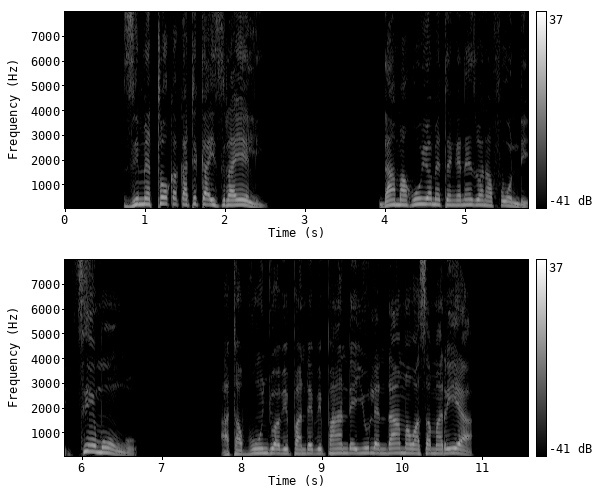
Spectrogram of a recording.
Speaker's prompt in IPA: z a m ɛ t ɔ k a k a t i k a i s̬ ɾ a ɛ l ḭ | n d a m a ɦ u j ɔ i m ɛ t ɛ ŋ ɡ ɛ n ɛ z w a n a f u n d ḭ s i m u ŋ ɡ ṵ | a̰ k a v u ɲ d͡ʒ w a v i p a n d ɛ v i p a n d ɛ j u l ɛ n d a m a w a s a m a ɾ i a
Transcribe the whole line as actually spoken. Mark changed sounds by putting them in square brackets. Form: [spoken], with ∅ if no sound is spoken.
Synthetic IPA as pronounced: z [i] m ɛ t ɔ k a k a t i k a i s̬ ɾ a ɛ l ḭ | n d a m a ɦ u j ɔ [a] m ɛ t ɛ ŋ ɡ ɛ n ɛ z w a n a f u n d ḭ s i m u ŋ ɡ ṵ | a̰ [t] a v u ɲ d͡ʒ w a v i p a n d ɛ v i p a n d ɛ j u l ɛ n d a m a w a s a m a ɾ i a

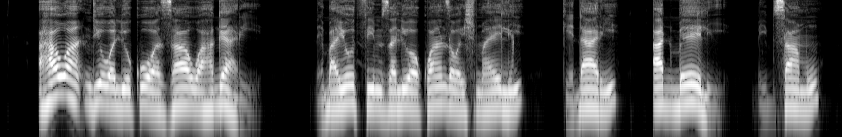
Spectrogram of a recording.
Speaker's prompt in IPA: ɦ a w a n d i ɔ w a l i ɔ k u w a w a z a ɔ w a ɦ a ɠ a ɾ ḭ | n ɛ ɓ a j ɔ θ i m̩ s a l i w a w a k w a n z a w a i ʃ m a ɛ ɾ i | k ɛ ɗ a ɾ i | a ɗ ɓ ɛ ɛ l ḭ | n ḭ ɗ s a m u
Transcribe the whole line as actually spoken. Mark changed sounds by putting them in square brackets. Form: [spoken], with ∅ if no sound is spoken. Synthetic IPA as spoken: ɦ a w a n d i ɔ w a l i ɔ k u w a w a z a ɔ w a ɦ a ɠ a ɾ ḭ | n ɛ ɓ a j ɔ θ i m̩ [z] a l i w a w a k w a n z a w a i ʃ m a ɛ [l] i | k ɛ ɗ a ɾ i | a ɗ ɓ ɛ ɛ l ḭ | n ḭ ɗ s a m u

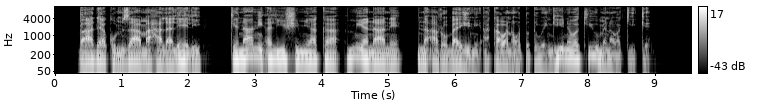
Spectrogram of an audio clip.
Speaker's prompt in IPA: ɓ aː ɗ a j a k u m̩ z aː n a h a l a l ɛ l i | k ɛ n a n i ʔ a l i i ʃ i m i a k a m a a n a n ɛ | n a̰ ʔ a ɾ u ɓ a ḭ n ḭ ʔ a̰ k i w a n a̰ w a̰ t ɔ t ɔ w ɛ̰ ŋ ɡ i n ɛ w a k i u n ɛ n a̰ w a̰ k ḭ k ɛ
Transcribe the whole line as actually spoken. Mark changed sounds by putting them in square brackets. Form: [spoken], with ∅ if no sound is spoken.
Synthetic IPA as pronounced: ɓ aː ɗ a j a k u m̩ z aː [m] a h a l a l ɛ l i | k ɛ n a n i ʔ a l i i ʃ i m i a k a m [i] a n a n ɛ | n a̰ ʔ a ɾ [ɔ] ɓ a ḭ n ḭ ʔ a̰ k [a] w a n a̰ w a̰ t ɔ t ɔ w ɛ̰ ŋ ɡ i n ɛ w a k i u [m] ɛ n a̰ w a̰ k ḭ k ɛ

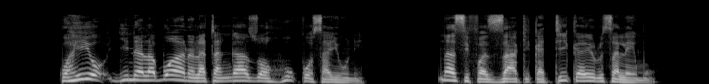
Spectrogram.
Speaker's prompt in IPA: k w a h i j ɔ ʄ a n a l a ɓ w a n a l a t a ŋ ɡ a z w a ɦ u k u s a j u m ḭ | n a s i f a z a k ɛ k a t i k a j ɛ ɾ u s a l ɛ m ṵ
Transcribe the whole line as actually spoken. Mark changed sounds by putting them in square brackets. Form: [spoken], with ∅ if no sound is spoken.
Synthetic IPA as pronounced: k w a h i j ɔ ʄ [i] n a l a ɓ w a n a l a t a ŋ ɡ a z w a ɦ u k [ɔ] s a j u [n] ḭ | n a s i f a z a k ɛ k a t i k a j ɛ ɾ u s a l ɛ m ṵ

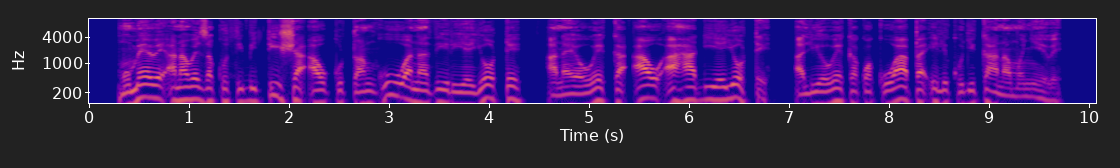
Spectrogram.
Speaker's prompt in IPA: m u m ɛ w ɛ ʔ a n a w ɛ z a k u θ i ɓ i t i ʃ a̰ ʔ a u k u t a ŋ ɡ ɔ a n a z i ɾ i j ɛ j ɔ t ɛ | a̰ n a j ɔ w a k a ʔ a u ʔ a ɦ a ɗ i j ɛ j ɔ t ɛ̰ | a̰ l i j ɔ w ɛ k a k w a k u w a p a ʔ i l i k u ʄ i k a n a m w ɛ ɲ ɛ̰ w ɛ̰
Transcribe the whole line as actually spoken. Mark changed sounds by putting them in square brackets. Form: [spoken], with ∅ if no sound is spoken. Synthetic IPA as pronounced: m u m ɛ w ɛ ʔ a n a w ɛ z a k u θ i ɓ i t i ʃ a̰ ʔ a u k u t a ŋ ɡ [u] a n a [ð] i ɾ i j ɛ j ɔ t ɛ | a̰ n a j ɔ w [ɛ] k a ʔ a u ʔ a ɦ a ɗ i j ɛ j ɔ t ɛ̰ | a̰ l i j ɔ w ɛ k a k w a k u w a p a ʔ i l i k u ʄ i k a n a m w ɛ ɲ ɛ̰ w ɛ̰

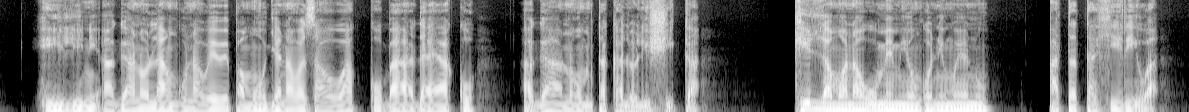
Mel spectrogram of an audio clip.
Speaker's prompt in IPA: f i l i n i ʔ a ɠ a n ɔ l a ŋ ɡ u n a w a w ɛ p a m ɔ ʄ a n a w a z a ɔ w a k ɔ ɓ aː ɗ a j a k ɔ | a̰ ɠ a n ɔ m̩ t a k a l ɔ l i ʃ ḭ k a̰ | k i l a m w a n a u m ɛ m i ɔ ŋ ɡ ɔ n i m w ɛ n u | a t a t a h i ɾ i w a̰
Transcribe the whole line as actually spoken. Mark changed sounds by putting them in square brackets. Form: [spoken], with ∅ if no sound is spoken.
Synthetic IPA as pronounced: [h] i l i n i ʔ a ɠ a n ɔ l a ŋ ɡ u n a w [ɛ] w ɛ p a m ɔ ʄ a n a w a z a ɔ w a k ɔ ɓ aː ɗ a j a k ɔ | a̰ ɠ a n ɔ m̩ t a k a l ɔ l i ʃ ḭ k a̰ | k i l a m w a n a u m ɛ m i ɔ ŋ ɡ ɔ n i m w ɛ n u | a t a t a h i ɾ i w a̰

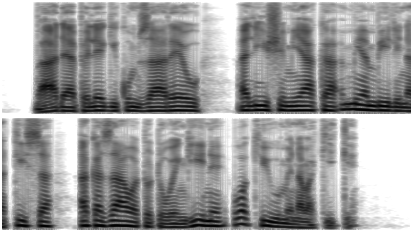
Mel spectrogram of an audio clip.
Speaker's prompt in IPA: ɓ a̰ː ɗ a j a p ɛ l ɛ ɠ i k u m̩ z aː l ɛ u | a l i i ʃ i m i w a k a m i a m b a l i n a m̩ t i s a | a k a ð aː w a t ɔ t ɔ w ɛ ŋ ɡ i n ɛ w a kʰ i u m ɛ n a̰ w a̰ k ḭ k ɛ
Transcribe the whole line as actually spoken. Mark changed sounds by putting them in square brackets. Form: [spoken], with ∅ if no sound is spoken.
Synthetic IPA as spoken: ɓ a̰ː ɗ a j a p ɛ l ɛ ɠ i k u m̩ z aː [ɾ] ɛ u | a l i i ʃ i m i [∅] a k a m i a m b [i] l i n a [∅] t i s a | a k a [z] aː w a t ɔ t ɔ w ɛ ŋ ɡ i n ɛ w a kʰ i u m ɛ n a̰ w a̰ k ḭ k ɛ

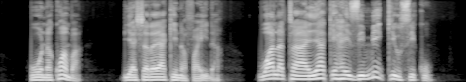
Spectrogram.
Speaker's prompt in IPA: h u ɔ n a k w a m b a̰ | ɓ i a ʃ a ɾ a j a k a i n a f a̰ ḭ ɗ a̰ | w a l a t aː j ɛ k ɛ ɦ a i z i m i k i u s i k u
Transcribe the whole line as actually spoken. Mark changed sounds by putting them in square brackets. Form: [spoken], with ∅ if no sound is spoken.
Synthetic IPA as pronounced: h u ɔ n a k w a m b a̰ | ɓ i a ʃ a ɾ a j a k [ɛ] i n a f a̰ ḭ ɗ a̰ | w a l a t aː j [a] k ɛ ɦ a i z i m i k i u s i k u

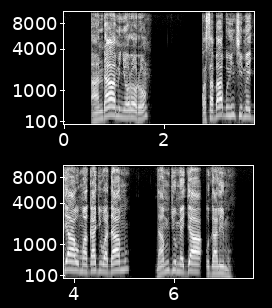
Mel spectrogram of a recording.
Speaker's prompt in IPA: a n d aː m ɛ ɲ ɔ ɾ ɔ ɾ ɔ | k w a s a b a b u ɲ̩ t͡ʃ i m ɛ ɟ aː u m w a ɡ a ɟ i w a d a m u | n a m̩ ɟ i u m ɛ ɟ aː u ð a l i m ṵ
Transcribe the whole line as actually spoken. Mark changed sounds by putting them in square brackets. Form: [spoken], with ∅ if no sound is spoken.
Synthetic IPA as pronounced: a n d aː m [i] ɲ ɔ ɾ ɔ ɾ ɔ | k w a s a b a b u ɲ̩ t͡ʃ i m ɛ ɟ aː u m w a ɡ a ɟ i w a d a m u | n a m̩ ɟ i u m ɛ ɟ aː u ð a l i m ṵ

